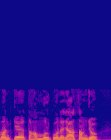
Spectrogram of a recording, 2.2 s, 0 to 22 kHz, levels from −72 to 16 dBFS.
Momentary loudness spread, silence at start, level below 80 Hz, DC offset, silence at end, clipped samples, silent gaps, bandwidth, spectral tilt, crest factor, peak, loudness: 3 LU; 0 s; -56 dBFS; under 0.1%; 0.25 s; under 0.1%; none; 8.4 kHz; -7 dB/octave; 12 dB; -2 dBFS; -15 LUFS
